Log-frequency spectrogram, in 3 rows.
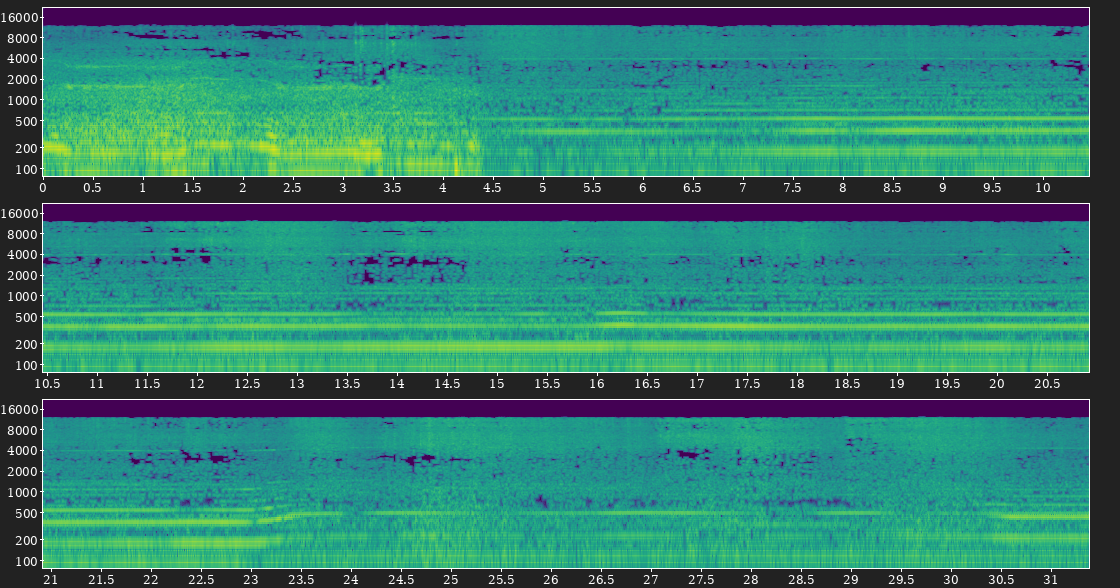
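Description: A vacuum cleaner running on shag carpet. After a sudden change about four seconds in, a vacuum with a hand-tool nozzle runs steadily on a plush rug, its motor giving a steady hum of several tones with a hiss. The motor's pitch steps up a little about 23 seconds in.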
